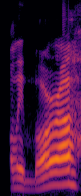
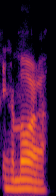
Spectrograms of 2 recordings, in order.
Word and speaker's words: Inamura: Next match, Coling defeated Josh Briggs and Yoshiki Omimura. I can't pronounce that last name. Inamura. Thank you.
